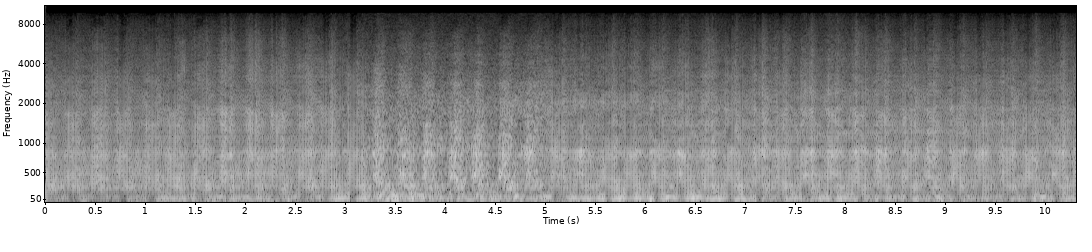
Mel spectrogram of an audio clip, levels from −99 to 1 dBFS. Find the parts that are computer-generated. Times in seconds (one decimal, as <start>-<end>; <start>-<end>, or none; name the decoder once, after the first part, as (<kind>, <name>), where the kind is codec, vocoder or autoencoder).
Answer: 0.0-3.2 (vocoder, WaveNeXt); 5.0-10.3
